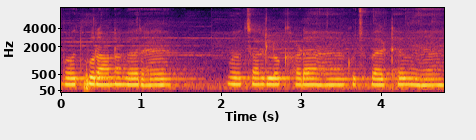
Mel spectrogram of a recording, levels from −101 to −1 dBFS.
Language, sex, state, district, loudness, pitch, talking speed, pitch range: Hindi, male, Jharkhand, Ranchi, -17 LUFS, 180 Hz, 160 wpm, 175-185 Hz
